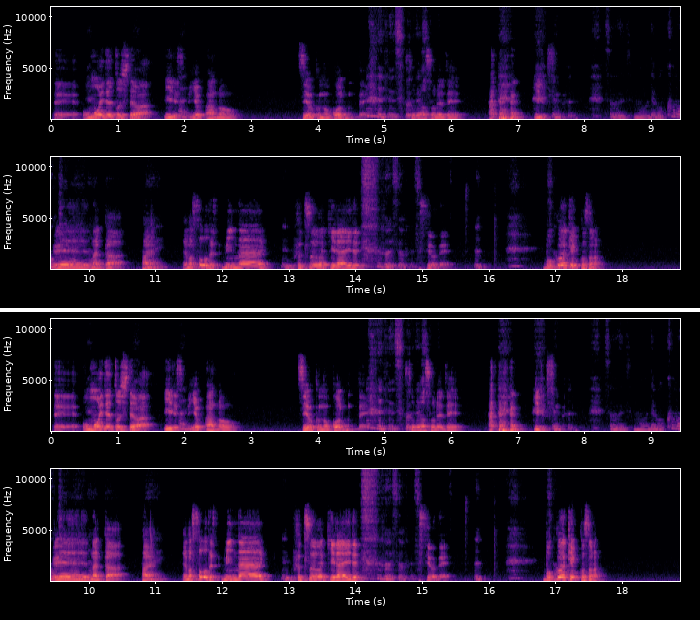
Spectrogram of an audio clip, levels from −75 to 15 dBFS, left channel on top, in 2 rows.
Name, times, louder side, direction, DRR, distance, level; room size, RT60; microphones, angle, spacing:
voice 1, 0.0-2.7 3.7-4.7 5.4-6.1 6.6-7.6 9.4-10.5 10.8-11.0 11.4-12.6 13.1-14.1 15.1-15.4 16.8-17.6, right 2 dB, 85° right, 7 dB, 0.5 m, -20 dB
voice 2, 4.7-5.8 6.7-6.9 7.2-7.6 8.1-10.5 10.8-11.1 12.9-13.0 14.1-15.0 15.8-15.9 16.3-16.6 16.9-17.3, right 1 dB, 10° right, 0 dB, 0.7 m, -34 dB
2.4 x 2.0 x 2.8 m, 0.29 s
head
